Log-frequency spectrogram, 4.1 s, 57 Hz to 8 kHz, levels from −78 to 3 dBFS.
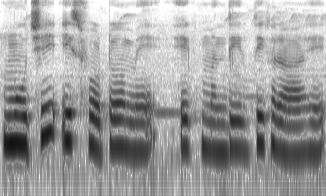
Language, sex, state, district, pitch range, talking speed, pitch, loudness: Hindi, female, Madhya Pradesh, Dhar, 180-215 Hz, 130 wpm, 195 Hz, -15 LUFS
